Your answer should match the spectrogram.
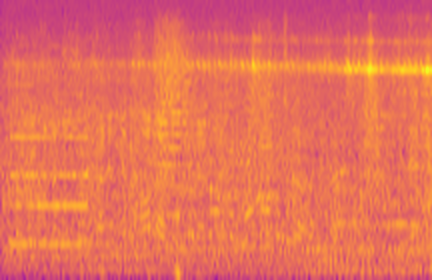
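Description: Busy roadside noise of overlapping voices and traffic, with a vehicle horn held for about the first second and a single low thump a little under two seconds in.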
